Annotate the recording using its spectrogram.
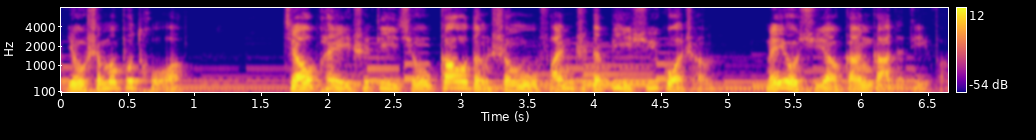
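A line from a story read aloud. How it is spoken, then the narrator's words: Calm. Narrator (Chinese): 声音平静地说道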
